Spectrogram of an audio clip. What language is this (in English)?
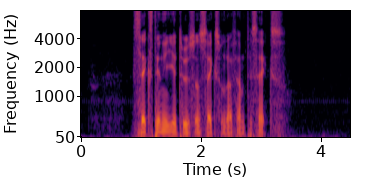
Swedish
